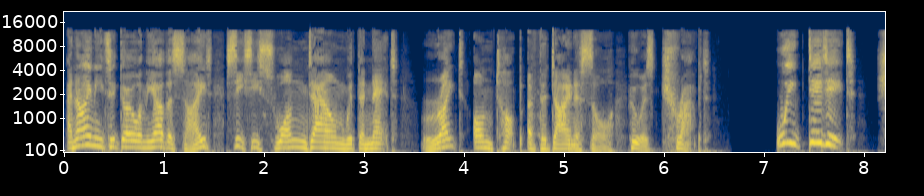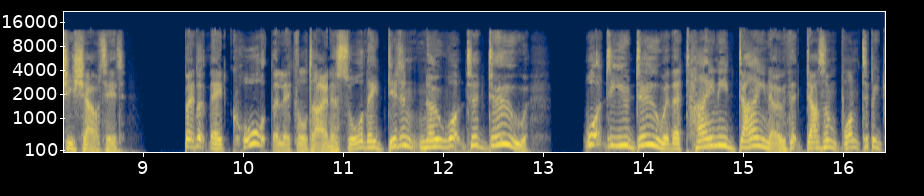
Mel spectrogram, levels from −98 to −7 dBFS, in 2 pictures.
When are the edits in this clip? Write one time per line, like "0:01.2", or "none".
0:01.6
0:09.5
